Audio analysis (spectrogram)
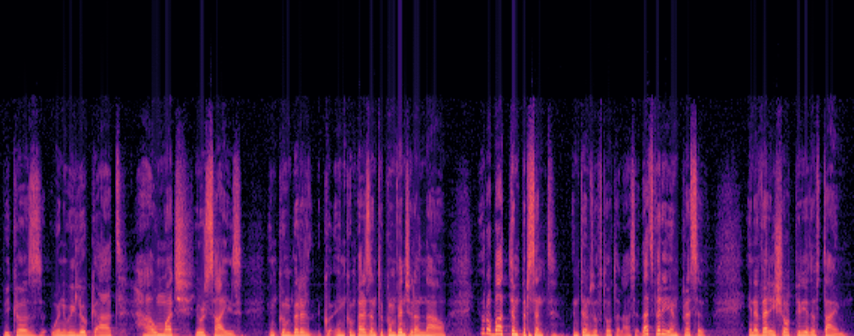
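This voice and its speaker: A man's voice: fairly high pitch, a little fast, warm tone. A man from Yemen explains material as a seminar trainer, often checking understanding with short tag questions. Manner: checks understanding with frequent "okay?" and "right?". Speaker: trainer and Islamic finance expert.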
